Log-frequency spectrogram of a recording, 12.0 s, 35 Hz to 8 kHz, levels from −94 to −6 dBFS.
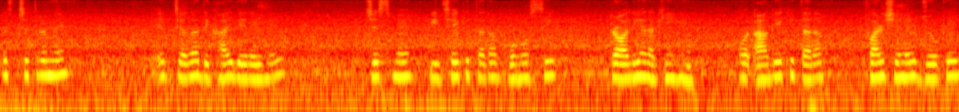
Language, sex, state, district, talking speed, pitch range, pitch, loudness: Hindi, female, Uttar Pradesh, Deoria, 135 wpm, 185-205 Hz, 195 Hz, -32 LUFS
